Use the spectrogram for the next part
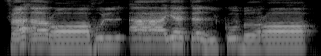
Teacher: You got the ba qalqala at the end.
